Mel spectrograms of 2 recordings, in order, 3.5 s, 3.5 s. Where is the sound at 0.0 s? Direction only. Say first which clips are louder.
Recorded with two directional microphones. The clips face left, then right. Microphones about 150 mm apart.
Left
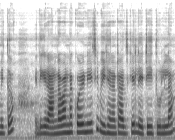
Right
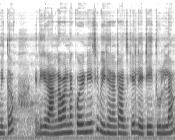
Left 4 dB; 30° left (ahead or behind).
